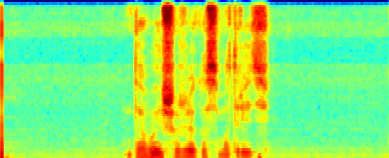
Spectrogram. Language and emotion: Russian, neutral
